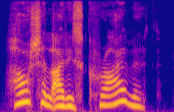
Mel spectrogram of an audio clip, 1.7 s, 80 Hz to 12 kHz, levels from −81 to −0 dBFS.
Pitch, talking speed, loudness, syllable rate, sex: 240 Hz, 170 wpm, -15 LUFS, 4.9 syllables/s, female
